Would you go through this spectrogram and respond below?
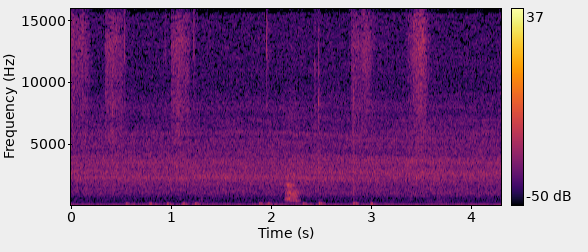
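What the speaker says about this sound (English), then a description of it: "I'm going to try and tame a dog with 4 bones." Minecraft dogs give soft, quick yips and whimpers in small clusters over a steady low in-game hum, fairly faint, with one short higher squeak partway through and no speech.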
